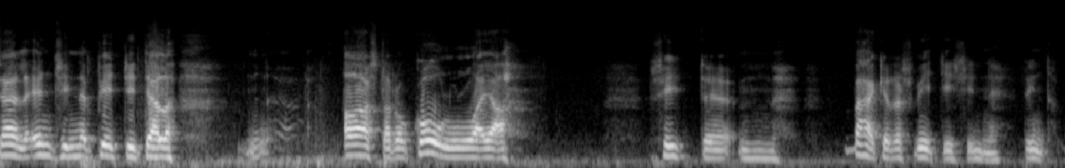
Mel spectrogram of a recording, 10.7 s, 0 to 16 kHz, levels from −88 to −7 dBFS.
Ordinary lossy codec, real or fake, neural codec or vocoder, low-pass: none; real; none; 14.4 kHz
